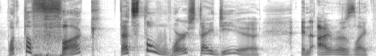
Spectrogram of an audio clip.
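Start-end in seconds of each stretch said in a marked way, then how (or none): 0.1-2.6 higher, exasperated mock outrage; incredulous outburst. Zuko reacting to Iroh's plan, exasperated. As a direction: act appalled at a dumb plan. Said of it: "Zuko's like".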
